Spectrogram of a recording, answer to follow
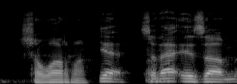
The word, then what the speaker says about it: Shawarma: and and whatnot definitely CH yeah did I pronounce it right uh Shawarma Shawarma yeah so that is um a traditional Middle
